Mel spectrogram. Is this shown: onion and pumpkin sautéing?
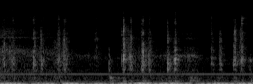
no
